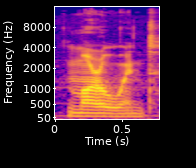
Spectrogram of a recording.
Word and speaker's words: Morrowind: Morrow wind I'm sure the Let Us Go Morrow wind ah there we go that's how it's spoken quiet pronounced here comes the guard this is where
